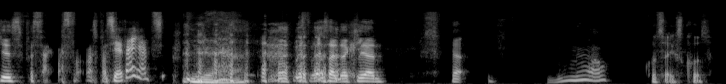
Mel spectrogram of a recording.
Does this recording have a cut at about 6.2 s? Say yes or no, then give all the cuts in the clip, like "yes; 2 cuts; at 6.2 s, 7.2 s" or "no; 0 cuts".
no; 0 cuts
